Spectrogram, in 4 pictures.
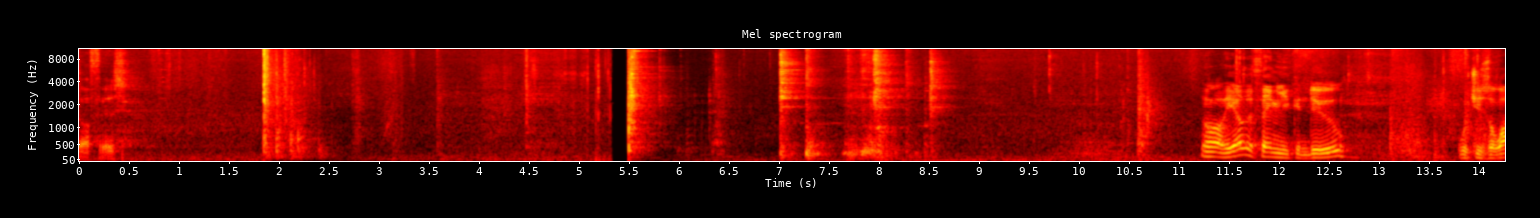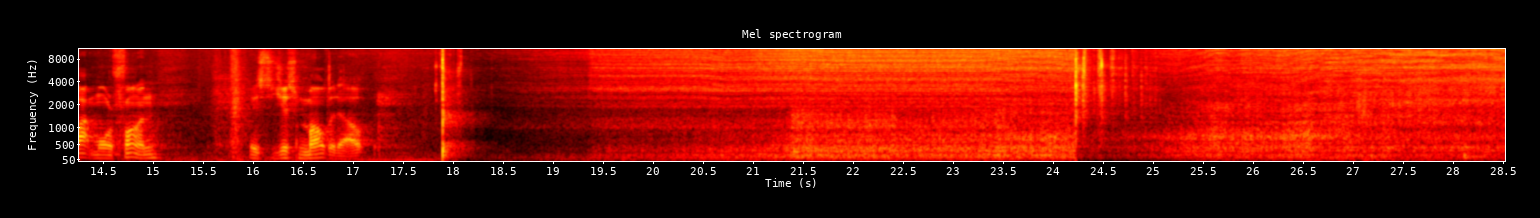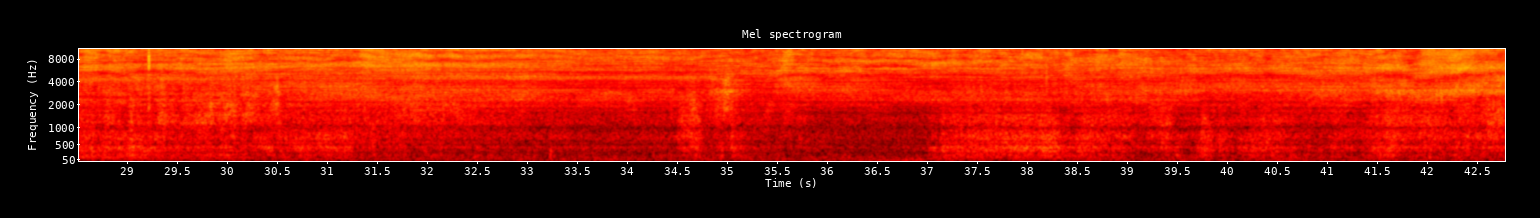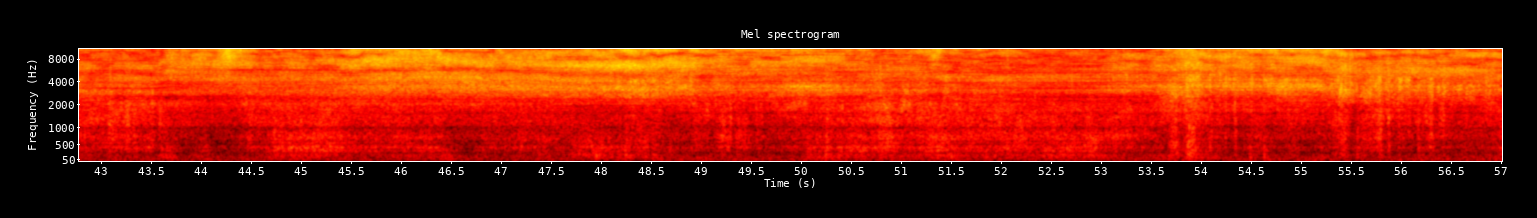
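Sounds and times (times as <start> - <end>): gas torch flame hissing: 15.9 - 57.0.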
